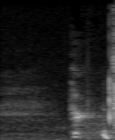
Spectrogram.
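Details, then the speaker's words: Adult reporting frequent sneezing and feeling hot gives a single sneeze: a quiet pause, a brief sharp inhaled burst, then a forceful hissing expulsion of air. "Also, I've been sneezing a lot."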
